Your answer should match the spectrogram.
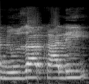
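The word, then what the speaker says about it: musically: अब यहाँ पे देखेंगे ए लिखा हुआ है, इसे आप म्यूजिकली है ना, या फिर म्यूजिकली, ऐसे ए या आ नहीं पढ़ रहे हैं, आप म्यूजिकली पढ़ रहे हैं।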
